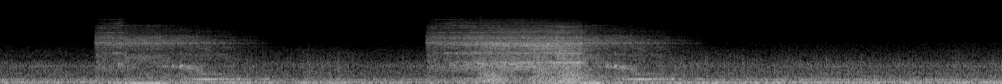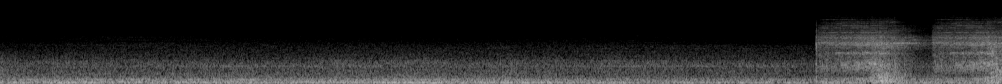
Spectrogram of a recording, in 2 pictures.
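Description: A power grinder screeches against metal in short bursts.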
